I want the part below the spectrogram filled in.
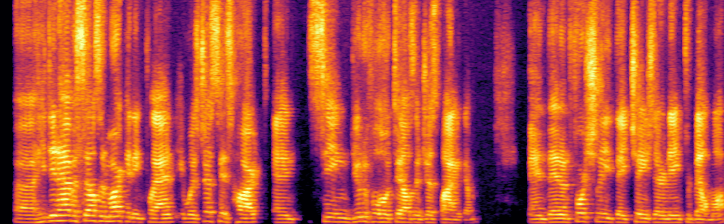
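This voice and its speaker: With a French accent, a man speaks at a fairly quick pace and medium pitch, using ordinary pitch variation. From France. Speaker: hotel general manager. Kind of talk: casual interview.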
